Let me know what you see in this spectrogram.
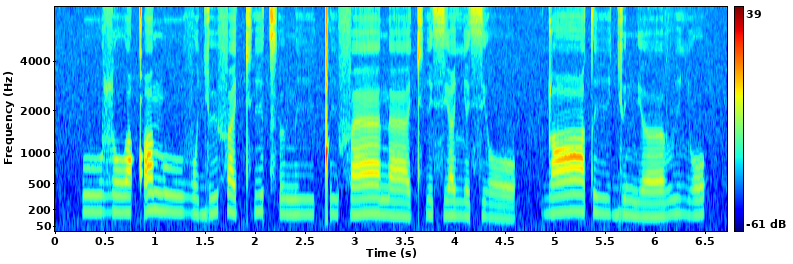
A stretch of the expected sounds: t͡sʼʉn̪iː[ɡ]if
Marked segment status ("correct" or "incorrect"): incorrect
